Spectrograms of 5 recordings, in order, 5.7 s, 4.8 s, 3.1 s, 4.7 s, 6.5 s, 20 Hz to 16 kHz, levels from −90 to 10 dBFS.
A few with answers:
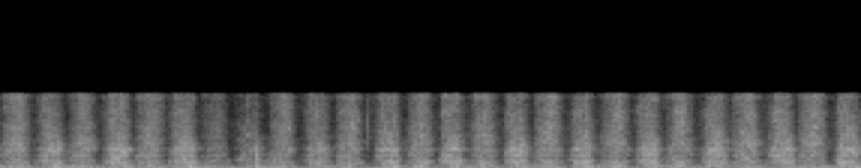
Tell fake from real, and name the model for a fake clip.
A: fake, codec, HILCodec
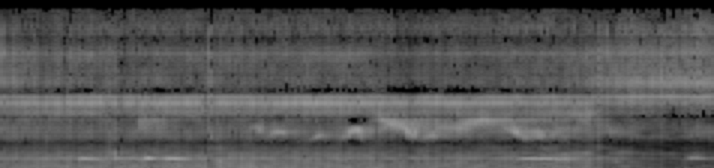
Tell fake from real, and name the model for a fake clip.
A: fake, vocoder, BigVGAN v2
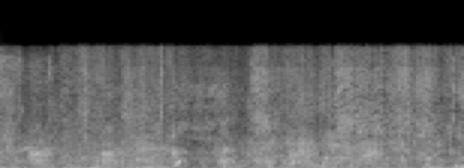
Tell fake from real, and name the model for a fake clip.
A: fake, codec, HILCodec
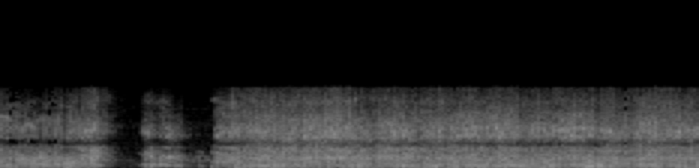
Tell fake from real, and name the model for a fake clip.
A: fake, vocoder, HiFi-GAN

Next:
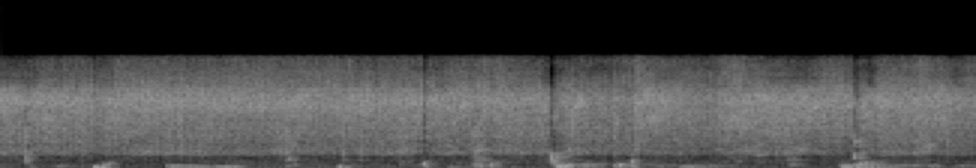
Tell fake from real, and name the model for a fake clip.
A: fake, vocoder, Vocos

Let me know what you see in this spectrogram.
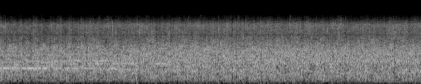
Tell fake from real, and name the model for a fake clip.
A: real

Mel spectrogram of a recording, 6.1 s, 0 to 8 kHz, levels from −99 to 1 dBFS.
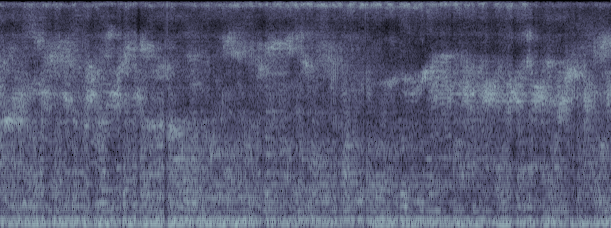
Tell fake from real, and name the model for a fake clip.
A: fake, codec, SNAC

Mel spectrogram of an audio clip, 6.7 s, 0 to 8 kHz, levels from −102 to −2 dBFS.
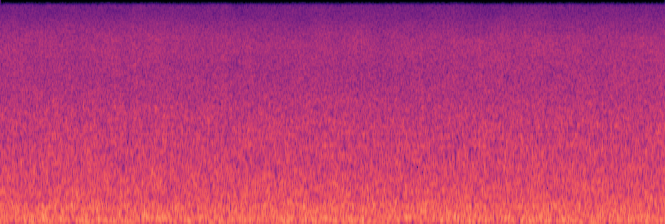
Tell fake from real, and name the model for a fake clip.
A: fake, codec, DAC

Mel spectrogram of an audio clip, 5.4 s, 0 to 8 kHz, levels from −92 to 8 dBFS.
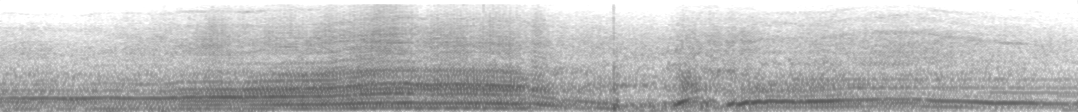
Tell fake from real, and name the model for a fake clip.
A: fake, vocoder, Vocos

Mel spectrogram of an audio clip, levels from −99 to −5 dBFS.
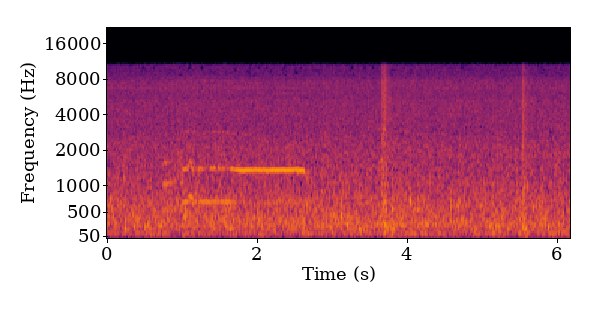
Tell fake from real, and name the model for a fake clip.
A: real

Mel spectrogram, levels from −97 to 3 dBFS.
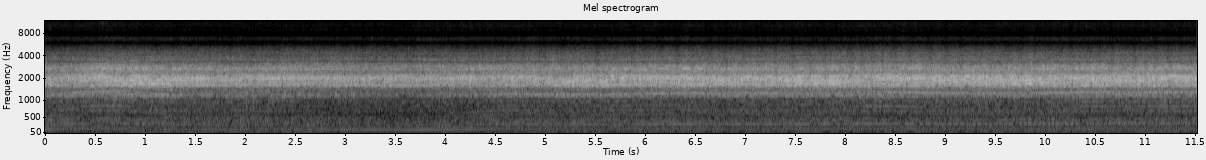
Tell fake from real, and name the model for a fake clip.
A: real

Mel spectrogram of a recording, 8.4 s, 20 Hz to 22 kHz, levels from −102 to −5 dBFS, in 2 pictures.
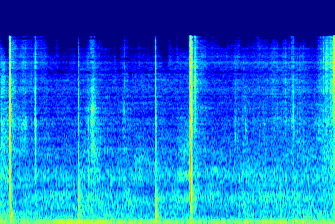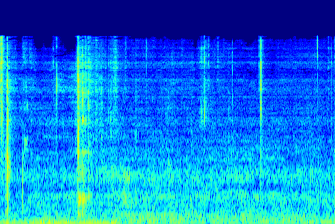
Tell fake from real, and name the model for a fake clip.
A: fake, codec, SNAC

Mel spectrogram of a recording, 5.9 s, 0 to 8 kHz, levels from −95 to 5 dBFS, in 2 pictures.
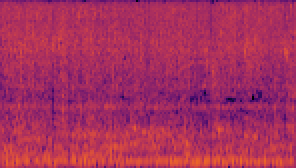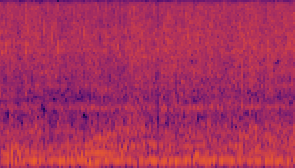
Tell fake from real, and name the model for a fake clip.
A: real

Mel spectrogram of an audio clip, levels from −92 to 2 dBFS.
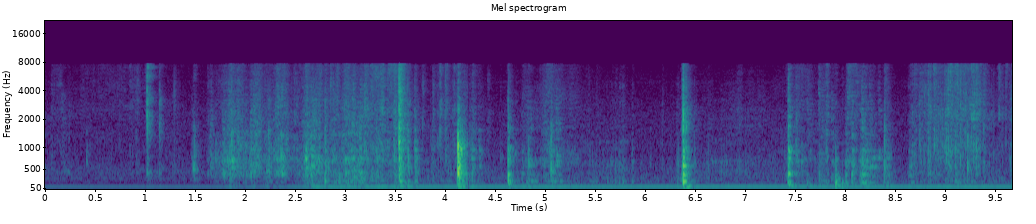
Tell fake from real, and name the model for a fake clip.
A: real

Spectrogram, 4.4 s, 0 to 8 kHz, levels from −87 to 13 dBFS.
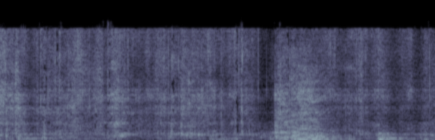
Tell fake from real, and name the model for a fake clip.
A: fake, codec, SNAC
